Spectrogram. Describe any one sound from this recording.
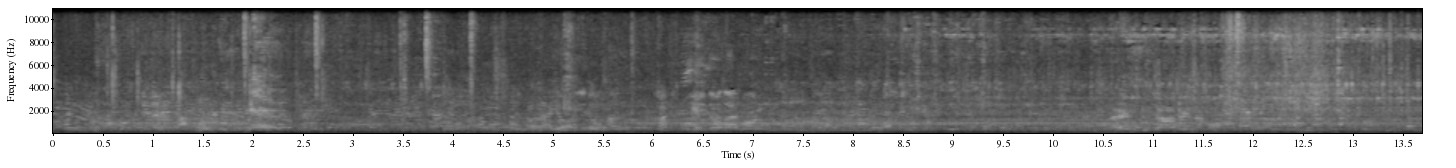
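A crowd of people shouts and cheers loudly outdoors.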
